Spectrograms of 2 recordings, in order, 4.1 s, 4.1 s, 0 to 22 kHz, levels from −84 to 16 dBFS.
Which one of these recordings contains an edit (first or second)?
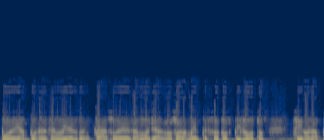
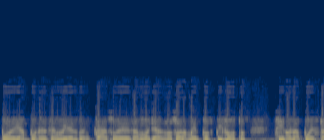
second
